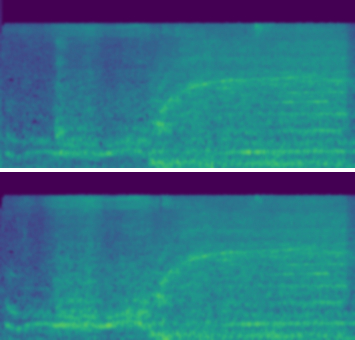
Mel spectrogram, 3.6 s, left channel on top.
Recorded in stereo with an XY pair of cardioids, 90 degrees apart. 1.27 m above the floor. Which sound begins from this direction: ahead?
Sawing, at 1.5 s.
